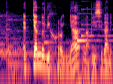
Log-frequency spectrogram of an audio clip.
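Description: A man talking, with a bell-like chime of several steady, ringing tones sounding under his voice in the last half-second.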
